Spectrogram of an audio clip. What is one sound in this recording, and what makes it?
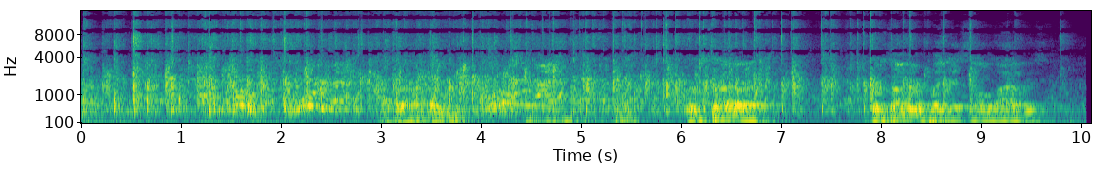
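A man sings into a microphone through a loudspeaker.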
